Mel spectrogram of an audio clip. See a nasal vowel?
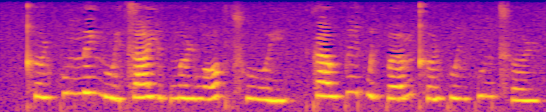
no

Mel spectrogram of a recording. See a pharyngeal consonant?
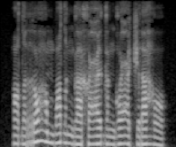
yes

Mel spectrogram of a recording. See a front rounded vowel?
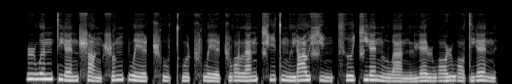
no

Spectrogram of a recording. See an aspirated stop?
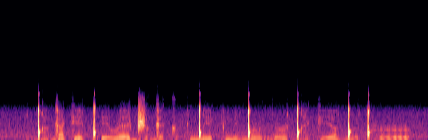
no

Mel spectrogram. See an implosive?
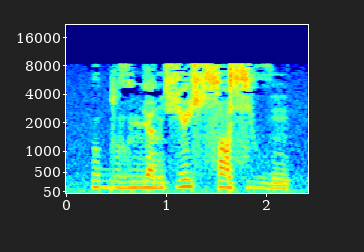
no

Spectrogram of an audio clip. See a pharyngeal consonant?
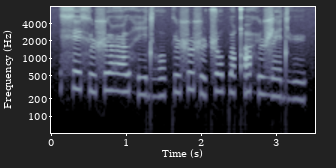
yes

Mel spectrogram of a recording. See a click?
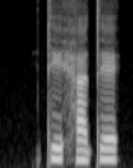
no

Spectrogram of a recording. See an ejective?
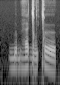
no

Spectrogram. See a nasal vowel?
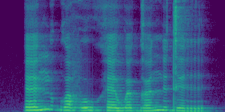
no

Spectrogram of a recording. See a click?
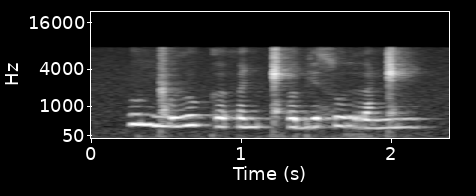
yes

